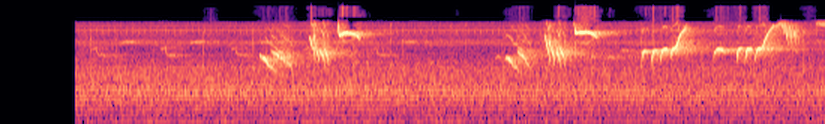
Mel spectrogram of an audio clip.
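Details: Song thrush singing: short clear whistled and slurred phrases, some rising sharply, delivered in bursts with brief pauses and a couple of similar notes repeated near the end, over a steady low background hiss.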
